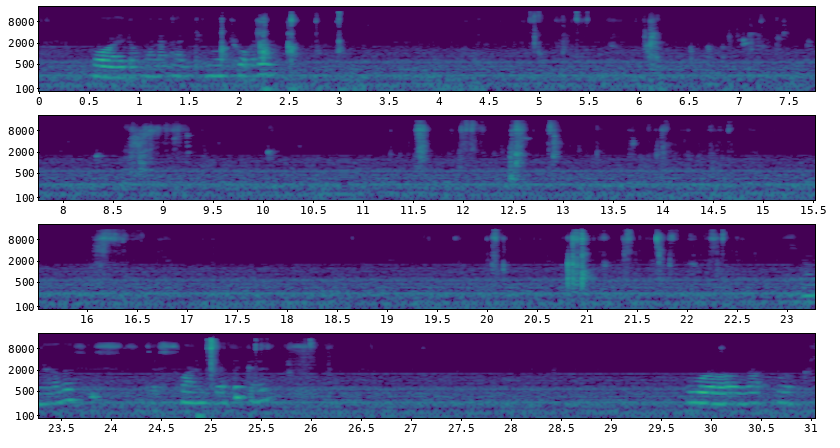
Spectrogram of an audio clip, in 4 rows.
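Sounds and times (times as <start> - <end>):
slime squelching: 4.1 - 10.3, 11.1 - 15.1, 19.3 - 22.8.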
